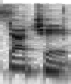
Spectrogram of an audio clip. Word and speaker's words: Duchy: Duchy.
